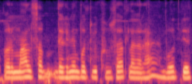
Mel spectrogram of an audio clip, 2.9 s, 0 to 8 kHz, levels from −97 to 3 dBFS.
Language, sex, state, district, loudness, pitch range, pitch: Hindi, male, Bihar, Supaul, -16 LUFS, 155-165 Hz, 160 Hz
